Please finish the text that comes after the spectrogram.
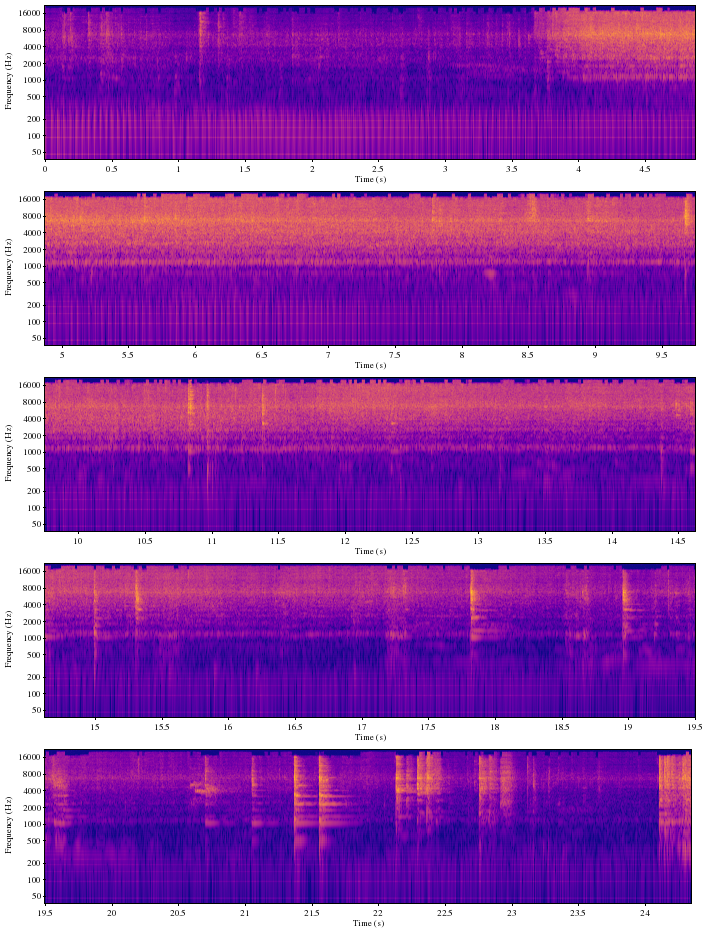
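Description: Onion fries in a pan with cumin and garlic, a loud steady sizzle starting after a few seconds, with scattered scrapes and clinks of a utensil stirring toward the end.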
